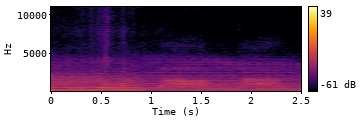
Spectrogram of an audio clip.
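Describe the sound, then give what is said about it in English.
A swarm of mosquitoes buzzes continuously, a dense droning whine with several overlapping pitches that waver slightly, steady throughout with no voices. “The bravest and boldest of the resistance were sentenced to a lifetime of torture in the mosquito pit.”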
